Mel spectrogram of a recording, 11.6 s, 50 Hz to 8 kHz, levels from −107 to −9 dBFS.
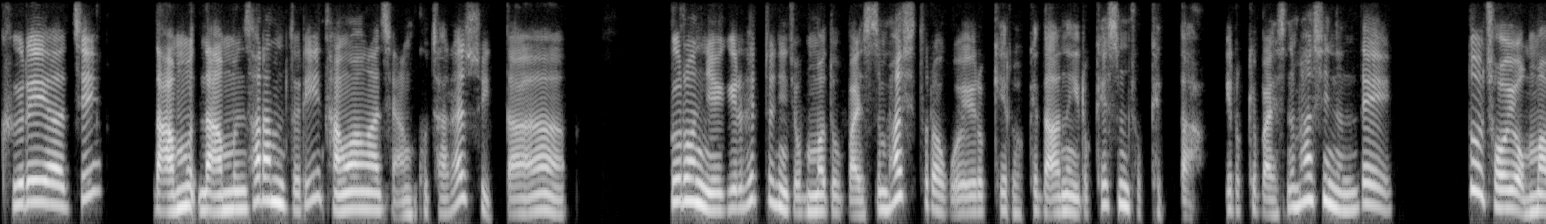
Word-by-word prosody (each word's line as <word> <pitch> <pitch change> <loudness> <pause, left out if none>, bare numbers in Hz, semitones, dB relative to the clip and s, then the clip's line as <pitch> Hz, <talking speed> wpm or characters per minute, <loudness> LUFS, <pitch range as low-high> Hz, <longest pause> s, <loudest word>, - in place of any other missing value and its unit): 그래야지 245 - +2 0.4
남은 195 +6 +5
남은 180 +1 +4
사람들이 255 - +3
당황하지 180 -1 +2
않고 140 +1 -10
잘할 215 - -4
수 300 - -9
있다. 150 +1 -2 0.8
그런 265 -3 +5
얘기를 190 +3 0
했더니 265 -6 -2
이제 160 -3 -4
엄마도 165 -1 -2
말씀하시더라고요. 165 - -2
이렇게, 165 +2 -7
이렇게 155 +3 -11
"나는 160 0 +1
이렇게 145 +10 -7
했으면 225 -2 -1
좋겠다." - - -13 0.2
이렇게 180 -2 -11
말씀하시는데. 205 - 0 0.6
또 385 -3 +3
저희 200 -7 +2
엄마 170 0 +2
185 Hz, 390 characters per minute, -24 LUFS, 165-235 Hz, 0.8 s, 남은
